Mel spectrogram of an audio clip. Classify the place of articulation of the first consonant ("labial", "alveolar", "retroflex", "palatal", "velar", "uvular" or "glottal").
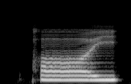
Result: velar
